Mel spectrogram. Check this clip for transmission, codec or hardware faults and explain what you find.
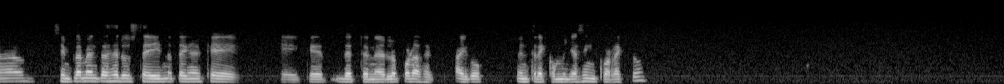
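No transmission, codec or hardware faults are audible.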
